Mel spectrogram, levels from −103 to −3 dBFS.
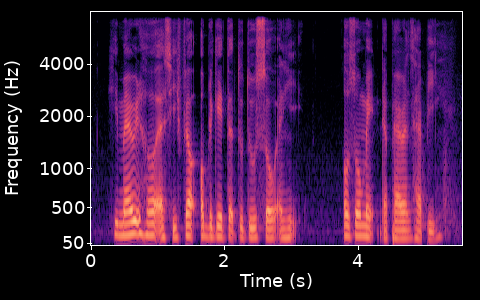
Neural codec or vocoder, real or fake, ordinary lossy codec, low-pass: none; real; none; 7.2 kHz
